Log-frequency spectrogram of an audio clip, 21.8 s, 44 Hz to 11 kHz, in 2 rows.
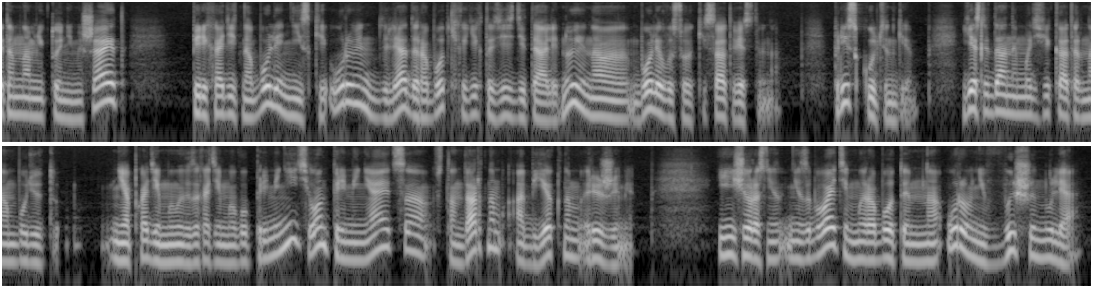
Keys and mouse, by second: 2.3 click, 6.7 click.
